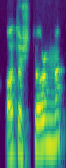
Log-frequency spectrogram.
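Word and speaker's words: Otto Sturm: the t or the p the s is pronounced as as we said earlier otto storm otter storm was one such person a boy their age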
